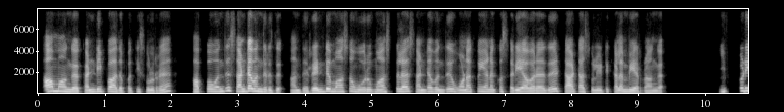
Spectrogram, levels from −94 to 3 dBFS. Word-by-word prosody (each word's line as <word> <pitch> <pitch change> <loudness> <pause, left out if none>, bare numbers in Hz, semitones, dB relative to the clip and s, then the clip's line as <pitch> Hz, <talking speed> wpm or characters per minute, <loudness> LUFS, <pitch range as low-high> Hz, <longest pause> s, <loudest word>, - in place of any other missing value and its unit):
ஆமாங்க, 220 -4 +4 0.2
கண்டிப்பா 205 +5 +1
அத 170 - 0
பத்தி 165 +4 -7
சொல்றேன். 165 +6 -2 0.4
அப்ப 210 +4 -3
வந்து 220 +7 -1
சண்டை 215 +4 +7
வந்துருது. 175 -9 0 0.2
அந்த 155 +1 -3
2 190 +8 +5
மாசம், 200 +1 -3
1 185 0 0
மாசத்துல 190 +3 -1 0.2
சண்டை 175 +2 -1
வந்து, 175 +4 -1 0.2
"உனக்கும் 195 +4 -1
எனக்கும் 185 +2 -4
சரியா 175 +2 +3
வராது" 160 +3 0 0.2
டாட்டா 175 +4 +2
சொல்லிட்டு 155 +2 -4
கெளம்பிட்றாங்க. 160 -6 -1 1.0
இப்டி 270 +4 -2
185 Hz, 135 wpm, -20 LUFS, 165-210 Hz, 1.0 s, சண்டை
